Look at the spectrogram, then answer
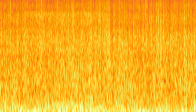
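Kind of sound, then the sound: nature, rain falling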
